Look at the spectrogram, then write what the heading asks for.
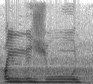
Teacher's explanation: نون کے اوپر جو زبر ہے وہ وقف کی صورت میں ختم ہو جائے گی اور نون ساکن ہو جائے گی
